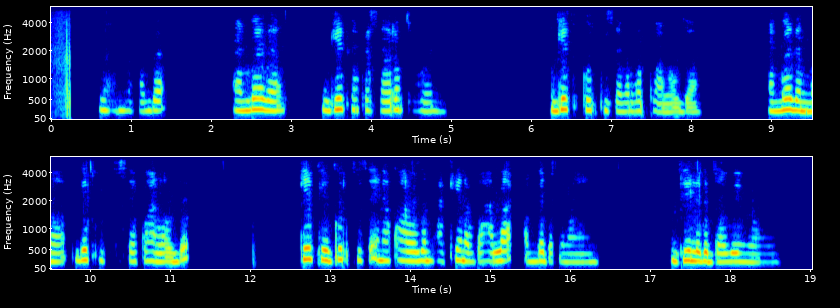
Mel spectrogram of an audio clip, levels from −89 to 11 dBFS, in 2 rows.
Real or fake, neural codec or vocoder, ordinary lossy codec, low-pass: real; none; none; 5.4 kHz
